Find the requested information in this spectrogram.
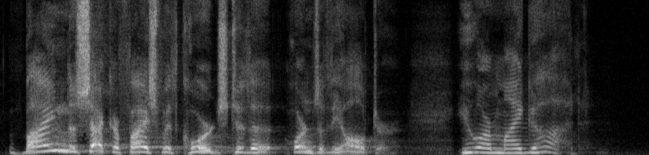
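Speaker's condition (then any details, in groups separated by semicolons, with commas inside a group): Hoarseness after vocal cord surgery; hoarse voice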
